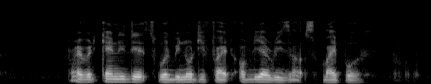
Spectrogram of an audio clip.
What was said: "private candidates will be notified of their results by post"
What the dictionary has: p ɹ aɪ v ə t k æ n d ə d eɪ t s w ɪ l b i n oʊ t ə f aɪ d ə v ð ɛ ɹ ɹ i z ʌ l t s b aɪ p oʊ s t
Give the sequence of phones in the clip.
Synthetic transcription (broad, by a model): p ɹ aɪ v ə t k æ n d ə d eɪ t s w ɪ l b i n oʊ t ə f aɪ d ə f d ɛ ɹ ɹ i z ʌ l t s b aɪ p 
